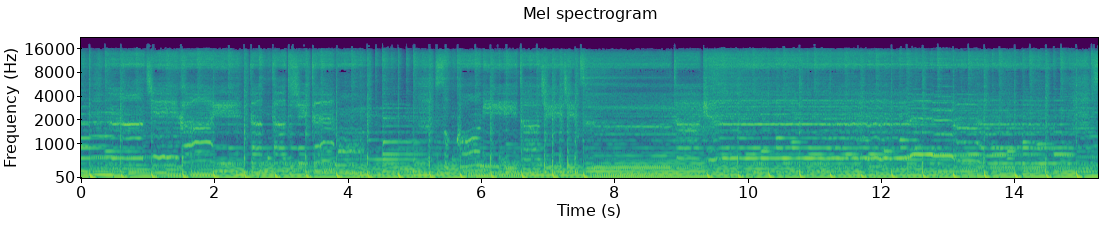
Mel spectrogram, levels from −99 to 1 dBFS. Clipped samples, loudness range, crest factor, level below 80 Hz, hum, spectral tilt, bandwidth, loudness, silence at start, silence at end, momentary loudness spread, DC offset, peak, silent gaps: under 0.1%; 1 LU; 14 dB; -24 dBFS; none; -4 dB/octave; 17.5 kHz; -19 LUFS; 0 s; 0 s; 2 LU; under 0.1%; -4 dBFS; none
